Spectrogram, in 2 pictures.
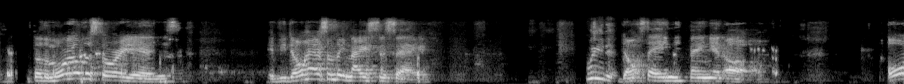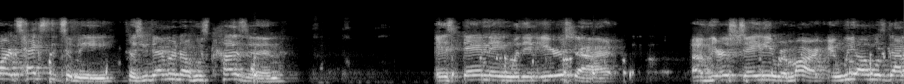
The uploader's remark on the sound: Live on Instagram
